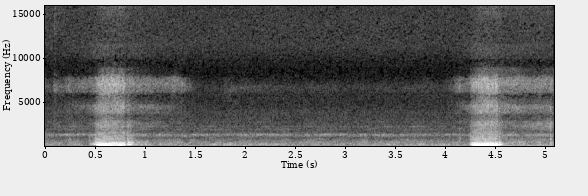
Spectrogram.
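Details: Sleeping cat snoring: two soft, snorting snores about four seconds apart over quiet room noise.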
